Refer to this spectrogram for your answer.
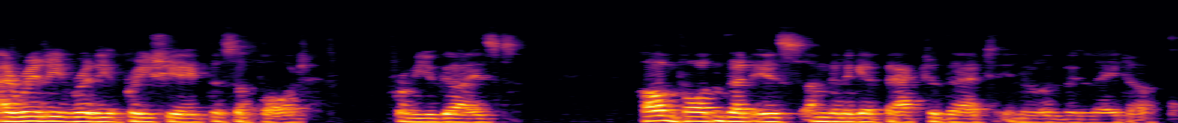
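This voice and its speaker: A man talks at a moderate pace with fairly even intonation. His tone is dark and mellow, and somewhat breathy. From Germany. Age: 60s. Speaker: researcher. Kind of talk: live stream Q&A.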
